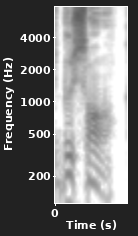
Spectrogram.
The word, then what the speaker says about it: Busan: I have a somebody I know is going to next year is going to Busan in Korea, to Busan, and I pronounce everything foreign words French. I said, "Oh, you're going to Busan," and there is no place Busan. But I thought, wow, it feels like it wants to be. It feels like there's a silent T. But no, it's just Busan, and I should know that.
